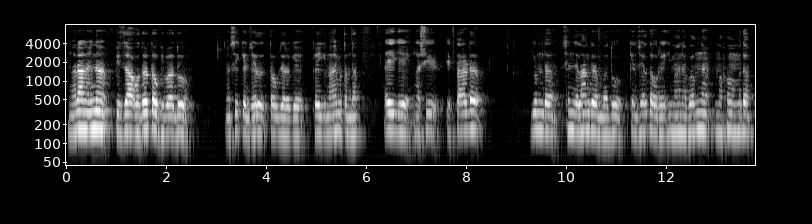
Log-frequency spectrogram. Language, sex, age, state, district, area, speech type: Manipuri, male, 45-60, Manipur, Tengnoupal, urban, spontaneous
